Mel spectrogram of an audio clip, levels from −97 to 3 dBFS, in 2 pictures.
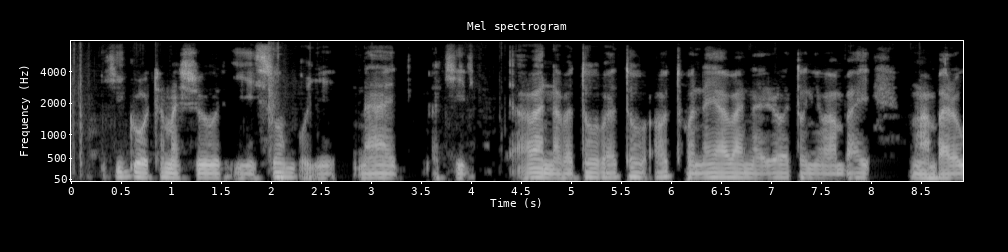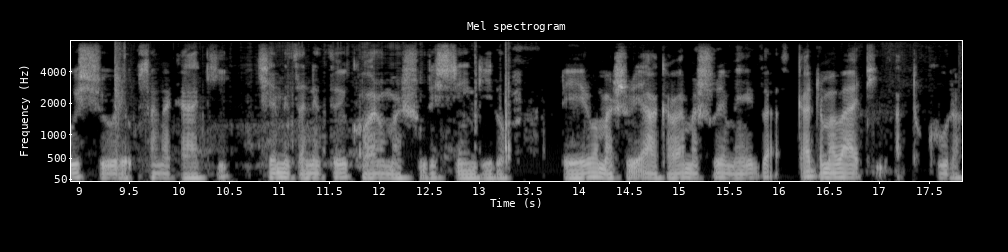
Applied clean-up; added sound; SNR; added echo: classical method spectral subtraction.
